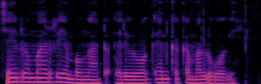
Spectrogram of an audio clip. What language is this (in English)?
Luo (Kenya and Tanzania)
